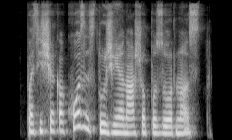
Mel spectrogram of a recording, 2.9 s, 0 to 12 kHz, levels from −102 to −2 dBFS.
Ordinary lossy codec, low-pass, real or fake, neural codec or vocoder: Opus, 32 kbps; 10.8 kHz; real; none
